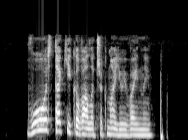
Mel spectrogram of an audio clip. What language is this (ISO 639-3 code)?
bel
